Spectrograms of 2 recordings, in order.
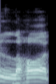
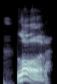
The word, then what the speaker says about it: Lahore: Like, when people say Lahore, it's not how it's said, it's Lore. – Lore, yeah. There's a weird tone in there. It's not even just Lore, it's like Lore. – Yeah. – Like a silent H.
